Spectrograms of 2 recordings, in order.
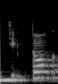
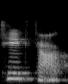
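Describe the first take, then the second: First: The stress is on the second syllable. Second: The stress is on the first syllable. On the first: The speaker calls it wrong. "не TikTok" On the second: The speaker calls it right. "ми вимовляємо назву соцмереж, наголошуючи перший склад"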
